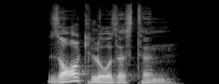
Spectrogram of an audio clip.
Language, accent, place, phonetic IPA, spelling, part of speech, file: German, Germany, Berlin, [ˈzɔʁkloːzəstn̩], sorglosesten, adjective, De-sorglosesten.ogg
- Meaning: 1. superlative degree of sorglos 2. inflection of sorglos: strong genitive masculine/neuter singular superlative degree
